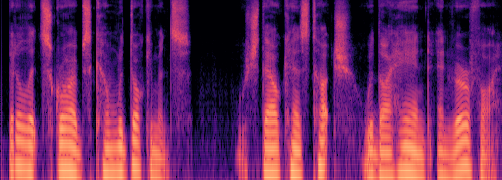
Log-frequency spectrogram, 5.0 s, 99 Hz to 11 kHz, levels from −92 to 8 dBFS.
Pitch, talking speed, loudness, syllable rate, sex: 110 Hz, 180 wpm, -18 LUFS, 4.9 syllables/s, male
